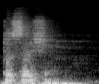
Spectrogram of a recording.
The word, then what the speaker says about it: possession: 那名词呢啊，这个 possession 啊，它的重音在第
